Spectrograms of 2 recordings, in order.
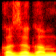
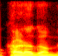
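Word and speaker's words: கழகம்: उच्चारण जो होता है जो कई बार हम लोग कजगम कह देते हैं उत्तर भारतीय जो है हां जी द्रविण कजगम बोल देते हैं कजगम नहीं है वो कड़गम है कड़गम मतलब हां अण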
